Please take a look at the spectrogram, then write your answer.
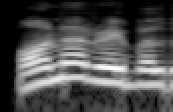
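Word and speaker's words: honourable: underscore underscore underscore man ऑनरेबल note silent H 50 once in अ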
